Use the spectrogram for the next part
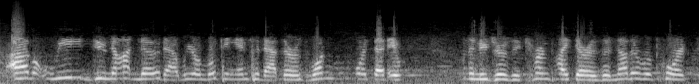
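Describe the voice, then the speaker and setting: A woman news correspondent giving a live breaking news report in a careful, halting delivery. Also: a little high, steady tone. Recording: dull lo-fi broadcast, faint noise.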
